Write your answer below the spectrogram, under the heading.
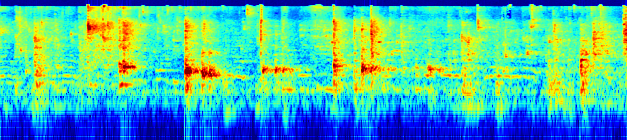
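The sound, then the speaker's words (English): A cup being washed in a sink under running water, with many light clinks and knocks of ceramic against the basin over a constant splashing flow, fairly faint throughout. “I just found my cup from last night. I just found it in the sink as well. So excuse all the clattering. I'll try and do it as quietly as I can.”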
